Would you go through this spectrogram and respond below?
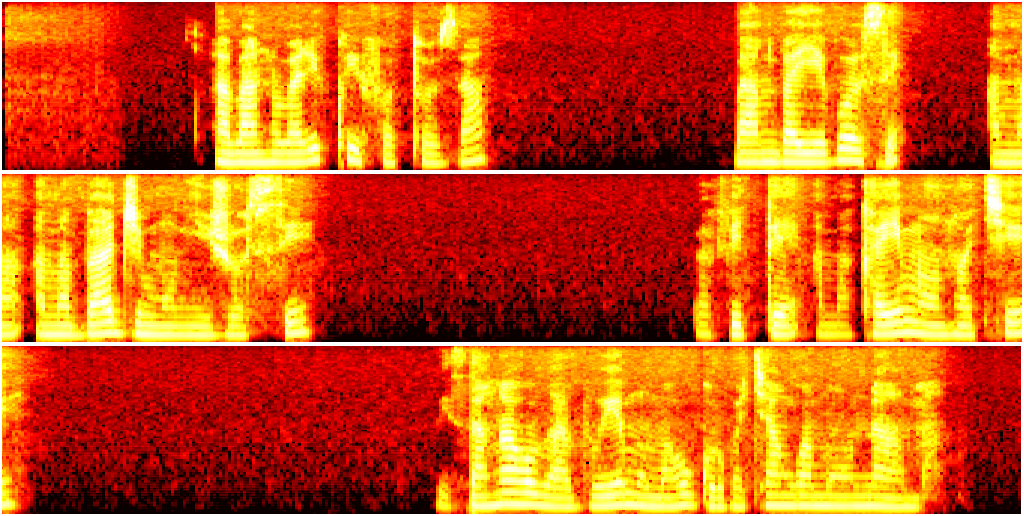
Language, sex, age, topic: Kinyarwanda, female, 18-24, government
